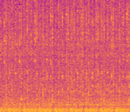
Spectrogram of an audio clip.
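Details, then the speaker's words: Buick petrol engine idling after new spark plug wires: steady, even low pulse with no misses or knocks, though the problem later returned. "There she is. Running perfect again."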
